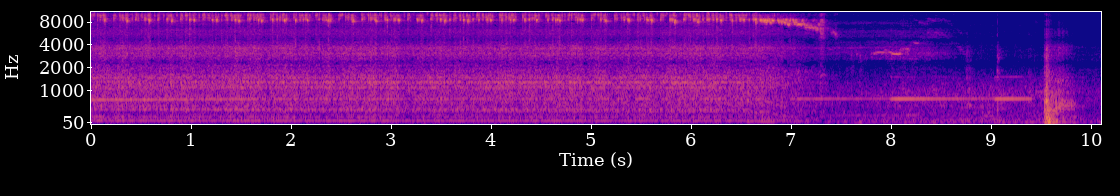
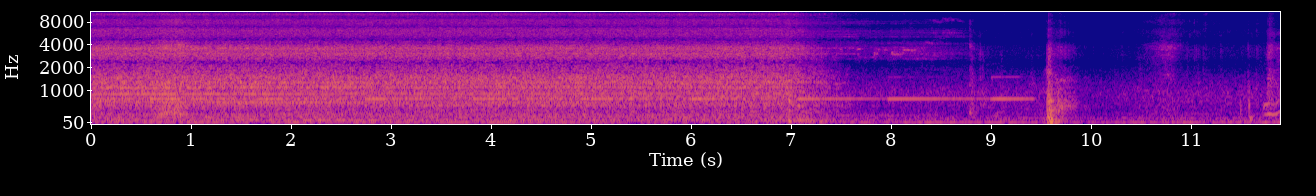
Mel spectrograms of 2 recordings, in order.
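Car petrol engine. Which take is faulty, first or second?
first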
